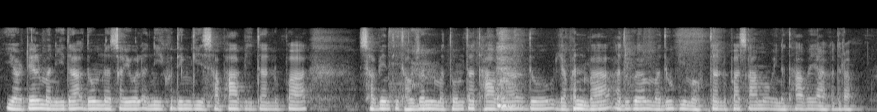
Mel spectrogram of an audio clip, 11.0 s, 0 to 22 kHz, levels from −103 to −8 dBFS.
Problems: background conversations at intervals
